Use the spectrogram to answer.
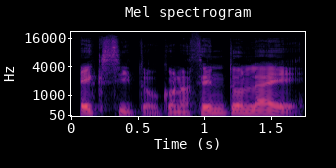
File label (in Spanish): "ÉXITO", H; mekanta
